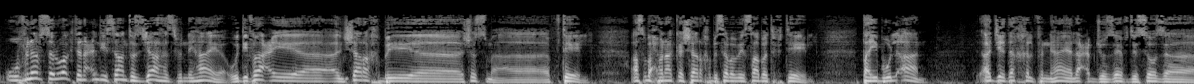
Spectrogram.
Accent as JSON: {"language": "Arabic", "country": "Saudi Arabia", "said": "لنا كسعوديين"}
